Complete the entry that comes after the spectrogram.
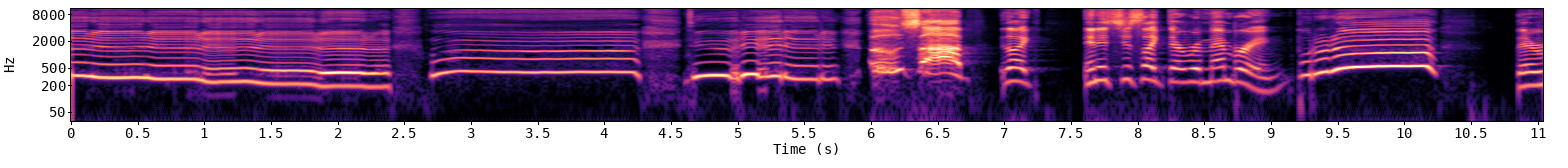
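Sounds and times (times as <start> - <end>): man singing wordlessly: 0.0 - 7.2.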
